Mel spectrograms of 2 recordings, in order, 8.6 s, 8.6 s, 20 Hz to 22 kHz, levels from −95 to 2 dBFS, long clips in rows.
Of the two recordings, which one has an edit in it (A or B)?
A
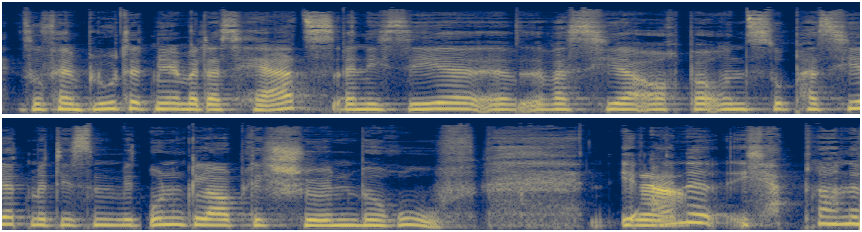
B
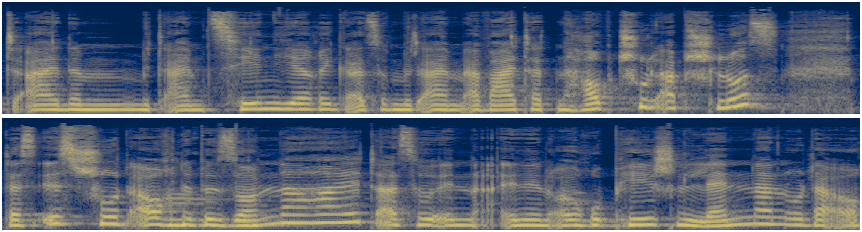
A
